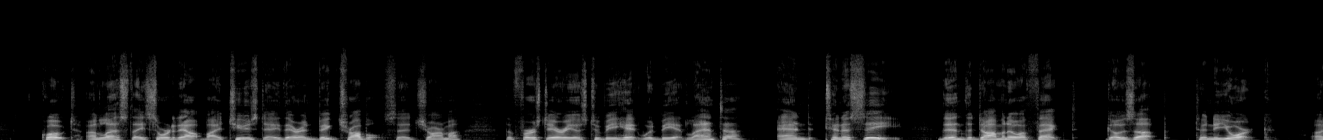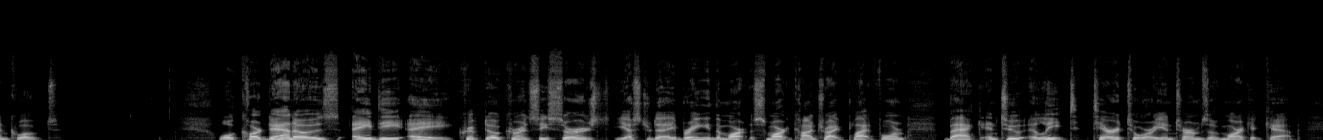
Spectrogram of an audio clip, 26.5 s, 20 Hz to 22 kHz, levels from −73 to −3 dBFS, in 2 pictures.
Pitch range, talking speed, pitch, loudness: 135-165 Hz, 125 wpm, 150 Hz, -26 LUFS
